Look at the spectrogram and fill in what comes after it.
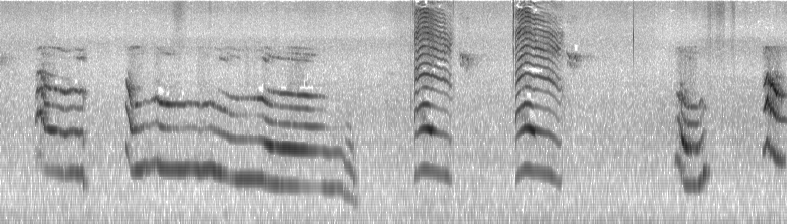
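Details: Domestic cat meowing: a short meow, then a long drawn-out wavering meow sliding downward, followed by several shorter arched meows spaced about two seconds apart, clean harmonic tones over a quiet background.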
